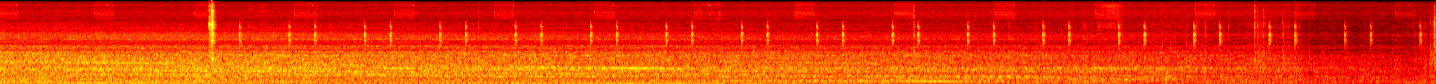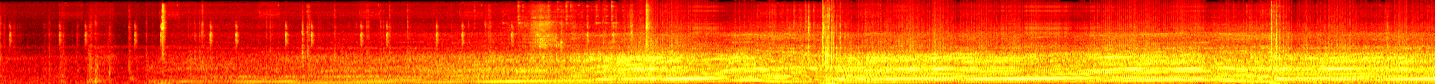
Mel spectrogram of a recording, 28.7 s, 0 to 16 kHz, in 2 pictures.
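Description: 2003 Jaguar X-Type's 2.5-litre V6 heard from inside the cabin: cruising steadily, easing off to a quiet lull about halfway, then pulling hard at wide-open throttle. The engine note climbs and grows loud, with two upshifts of the five-speed manual breaking the rise near the end.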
